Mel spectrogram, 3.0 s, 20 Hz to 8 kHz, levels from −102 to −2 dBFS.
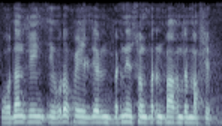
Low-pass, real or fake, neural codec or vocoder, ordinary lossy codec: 7.2 kHz; fake; codec, 44.1 kHz, 3.4 kbps, Pupu-Codec; none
